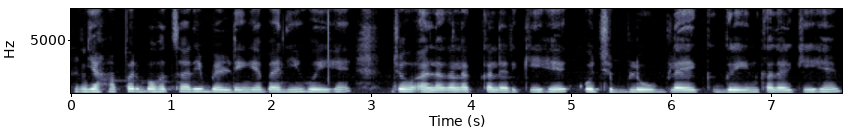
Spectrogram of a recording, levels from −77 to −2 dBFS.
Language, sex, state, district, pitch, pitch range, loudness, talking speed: Hindi, female, Delhi, New Delhi, 190 Hz, 180-205 Hz, -16 LUFS, 155 wpm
